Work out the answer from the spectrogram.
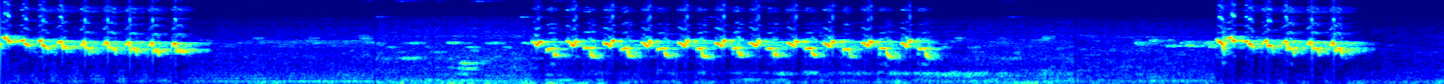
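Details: Sooty-headed bulbul in long 'ropel' song, used as a lure to set other bulbuls singing: three bursts of fast, evenly repeated chattering whistles, the longest about two seconds, separated by quiet gaps with faint low background rumble.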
